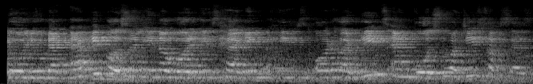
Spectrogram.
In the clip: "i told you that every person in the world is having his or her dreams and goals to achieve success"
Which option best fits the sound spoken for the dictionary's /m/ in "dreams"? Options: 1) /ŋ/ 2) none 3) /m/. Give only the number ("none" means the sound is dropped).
2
